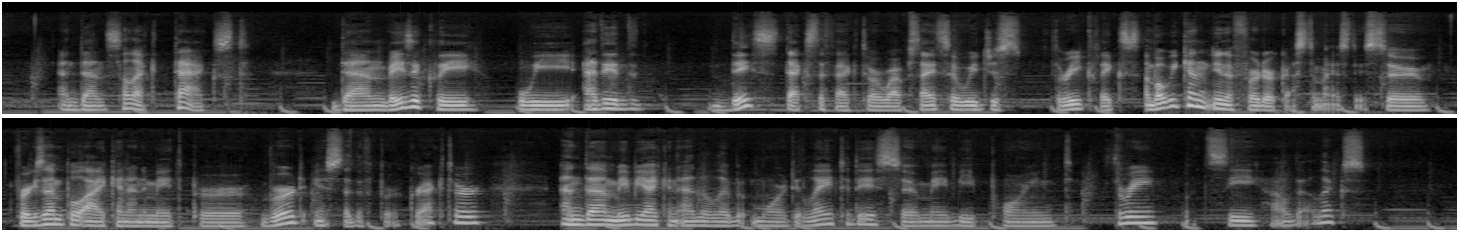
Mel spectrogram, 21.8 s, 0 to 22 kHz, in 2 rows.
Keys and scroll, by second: 4.9 super+p, 8.5 Escape, 16.5 Up, 20.2 super+p.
